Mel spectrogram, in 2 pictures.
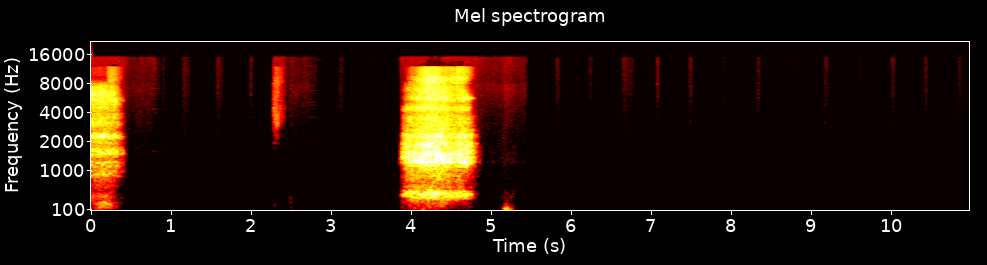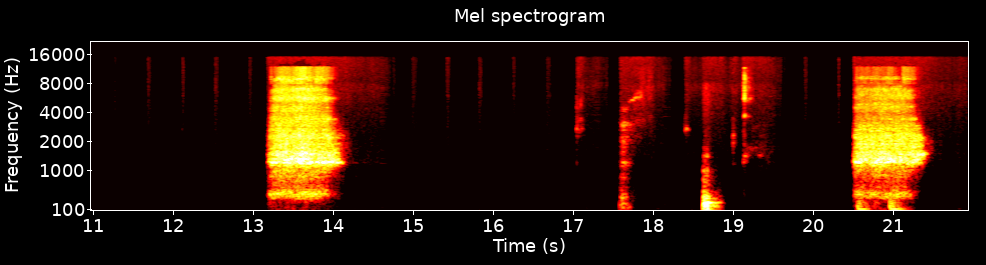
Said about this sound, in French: Et maintenant, prends trois grandes respirations.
